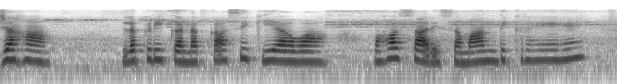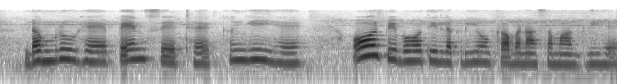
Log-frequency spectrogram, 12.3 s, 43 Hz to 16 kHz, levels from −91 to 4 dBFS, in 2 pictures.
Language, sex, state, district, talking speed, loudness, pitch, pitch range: Hindi, female, Bihar, Araria, 135 wpm, -20 LUFS, 225 Hz, 205-240 Hz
